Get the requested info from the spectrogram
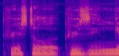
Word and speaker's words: Kruizenga: You'll notice I don't have Beth with me today, but I've got Krystle Kruizenga.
